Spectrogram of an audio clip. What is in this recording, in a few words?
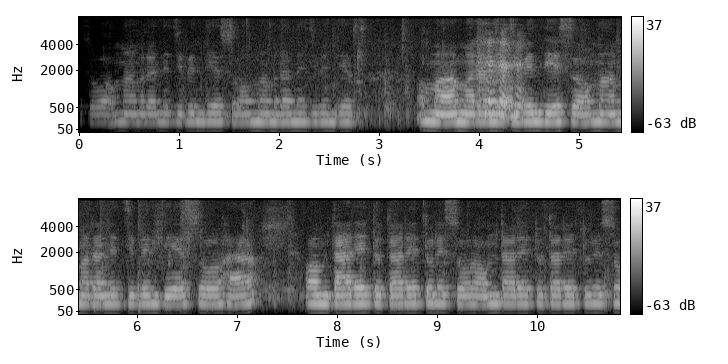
Woman Reading Tibetan Prayers and Child Laughing, Religious Music; Braga Nepal; Samuel Corwin; Selected Field Recordings from India and Nepal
